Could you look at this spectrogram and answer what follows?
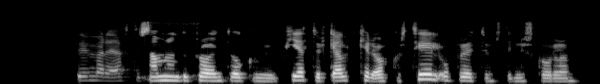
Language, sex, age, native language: Icelandic, female, 30-39, Icelandic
